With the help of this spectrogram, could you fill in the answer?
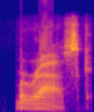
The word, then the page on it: Moresque: American English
